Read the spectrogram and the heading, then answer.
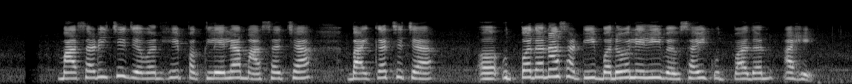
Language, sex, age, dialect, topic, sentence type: Marathi, female, 18-24, Varhadi, agriculture, statement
